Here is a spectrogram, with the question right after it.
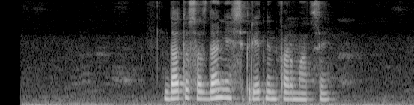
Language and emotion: Russian, neutral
